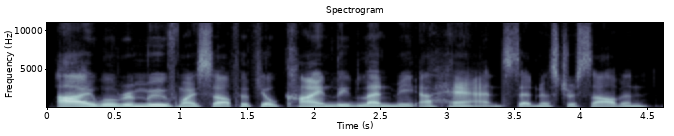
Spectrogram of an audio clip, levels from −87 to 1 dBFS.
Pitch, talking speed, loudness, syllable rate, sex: 155 Hz, 180 wpm, -19 LUFS, 4.3 syllables/s, female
